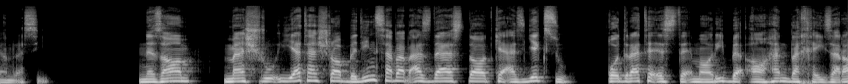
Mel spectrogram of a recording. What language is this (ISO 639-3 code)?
fas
